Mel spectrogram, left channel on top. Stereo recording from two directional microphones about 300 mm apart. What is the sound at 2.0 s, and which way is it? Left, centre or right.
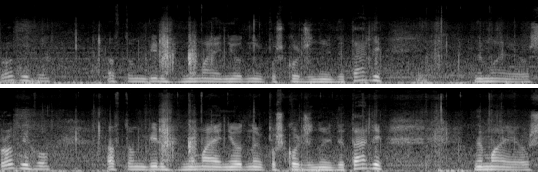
Speech, centre.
